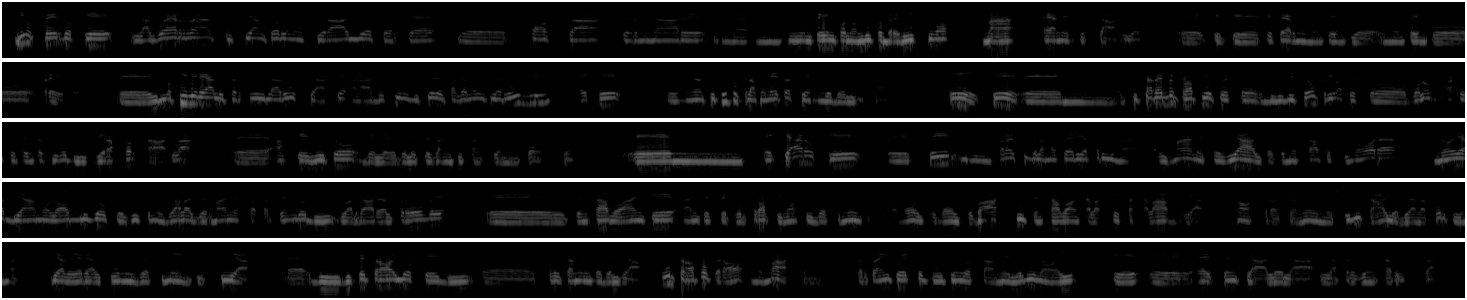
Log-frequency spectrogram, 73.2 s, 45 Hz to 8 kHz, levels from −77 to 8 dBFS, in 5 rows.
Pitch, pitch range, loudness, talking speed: 115 Hz, 105-145 Hz, -57 LUFS, 150 wpm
